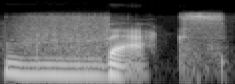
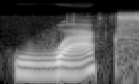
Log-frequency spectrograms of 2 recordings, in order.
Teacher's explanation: starts with your top teeth behind your bottom lip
